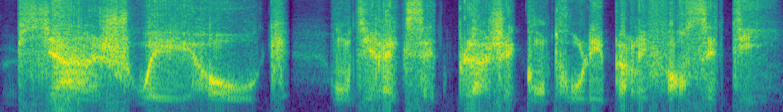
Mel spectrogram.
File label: BEACH SECURE, french; Battle Engine Aquila; XBOX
